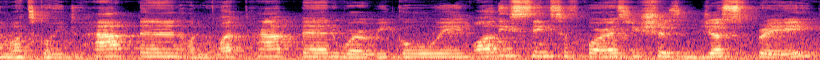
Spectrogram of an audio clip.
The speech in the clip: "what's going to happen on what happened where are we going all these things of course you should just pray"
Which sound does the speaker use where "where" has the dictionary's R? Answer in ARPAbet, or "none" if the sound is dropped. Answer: R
